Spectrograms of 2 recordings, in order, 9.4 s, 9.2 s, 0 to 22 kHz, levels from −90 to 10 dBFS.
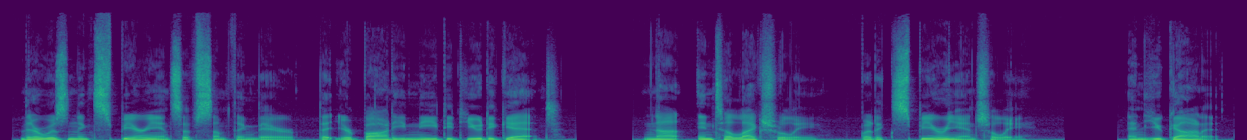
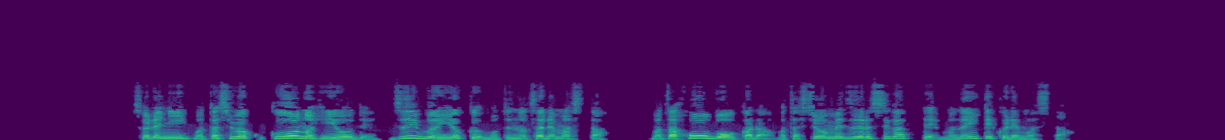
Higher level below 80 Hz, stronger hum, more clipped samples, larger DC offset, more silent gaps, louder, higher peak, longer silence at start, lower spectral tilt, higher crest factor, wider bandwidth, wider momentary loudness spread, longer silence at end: first, -40 dBFS vs -76 dBFS; neither; neither; neither; second, none vs 4.58-4.86 s, 6.87-6.91 s; about the same, -22 LUFS vs -21 LUFS; about the same, -4 dBFS vs -2 dBFS; second, 0.15 s vs 1.05 s; about the same, -5.5 dB/octave vs -5.5 dB/octave; about the same, 18 dB vs 18 dB; first, 18.5 kHz vs 9 kHz; second, 11 LU vs 14 LU; second, 0.25 s vs 1.2 s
